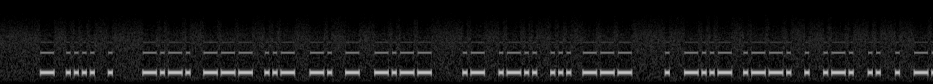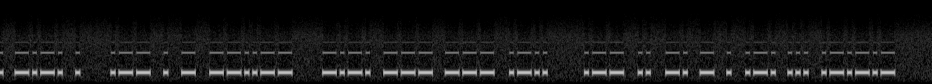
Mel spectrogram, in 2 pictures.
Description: Morse code, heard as a keyed tone, hand-sent with a paddle, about 30 wpm, 550 Hz. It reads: THE COUNTY ALSO EXPERIENCE WET, COOL WINTERS.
